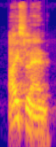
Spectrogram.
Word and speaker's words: island: Other examples include Iceland, spelled as island, without the S pronounced. Salmon, spelled as salmon, without the L pronounced.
